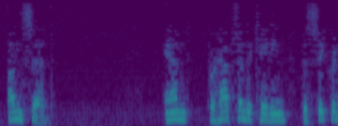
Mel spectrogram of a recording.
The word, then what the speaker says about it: UNCED: It is pronounced Unsaid.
